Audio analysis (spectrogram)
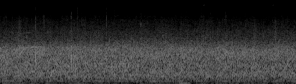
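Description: A concert audience applauds steadily after a performance of Dutilleux's cello concerto by cellist Lynn Harrell, conductor Donald Runicles and the BBC Scottish Symphony Orchestra, who rise to share the applause; a dense, continuous wash of many hands clapping at an even level with no voices standing out.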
